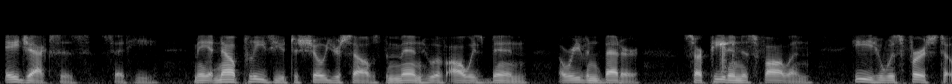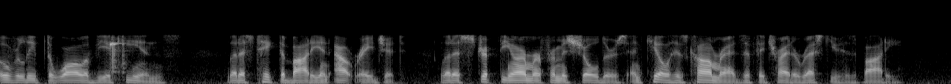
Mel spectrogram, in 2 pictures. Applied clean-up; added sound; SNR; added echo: none; Dishes, pots, and pans / Glass; 1 dB; none.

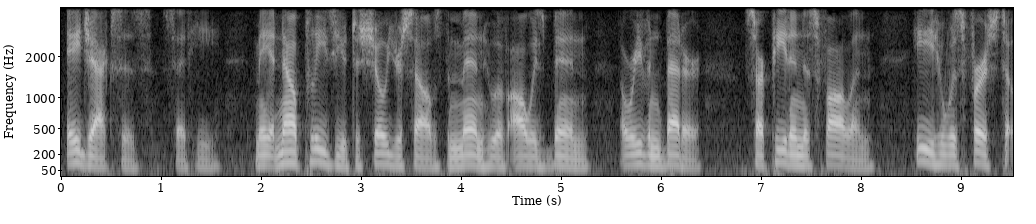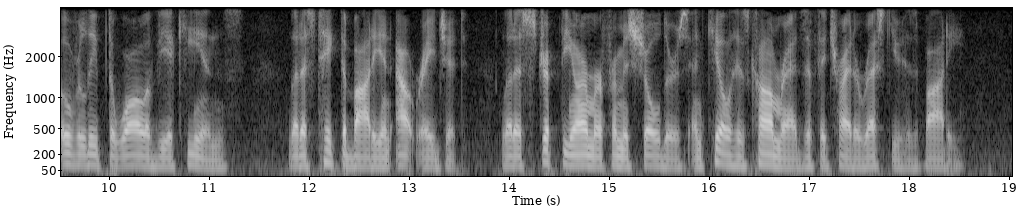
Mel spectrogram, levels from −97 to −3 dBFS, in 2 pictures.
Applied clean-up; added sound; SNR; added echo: none; none; none; none.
